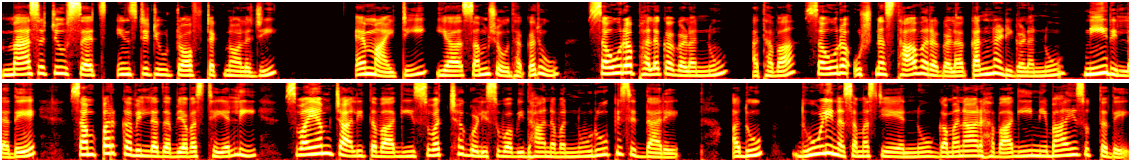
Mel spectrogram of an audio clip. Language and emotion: Kannada, neutral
